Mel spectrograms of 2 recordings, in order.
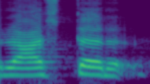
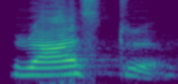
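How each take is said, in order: The two takes are said the same way.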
